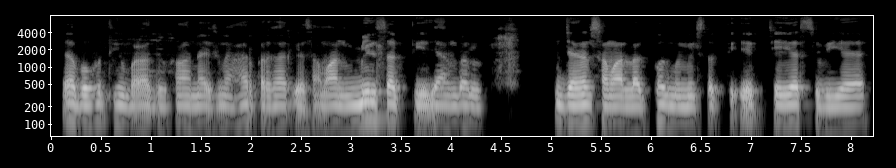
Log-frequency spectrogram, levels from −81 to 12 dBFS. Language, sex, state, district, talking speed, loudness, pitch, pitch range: Hindi, male, Bihar, Jahanabad, 180 wpm, -19 LUFS, 105 Hz, 105-110 Hz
